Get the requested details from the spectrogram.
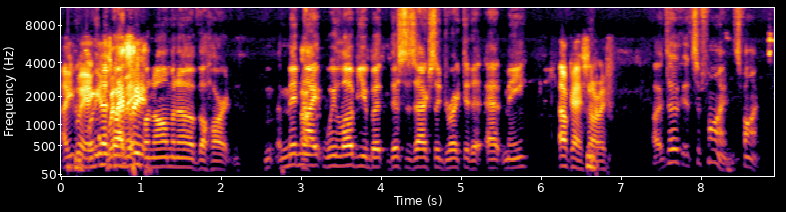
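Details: Adult male speaker; typical speech.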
